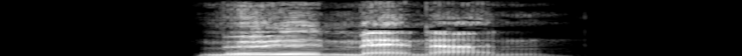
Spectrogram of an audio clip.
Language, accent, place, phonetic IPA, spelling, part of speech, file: German, Germany, Berlin, [ˈmʏlˌmɛnɐn], Müllmännern, noun, De-Müllmännern.ogg
- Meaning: dative plural of Müllmann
